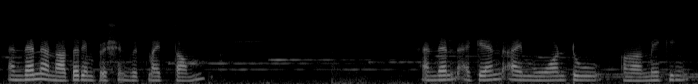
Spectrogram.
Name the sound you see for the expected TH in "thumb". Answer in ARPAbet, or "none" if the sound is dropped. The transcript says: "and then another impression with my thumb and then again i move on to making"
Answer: T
